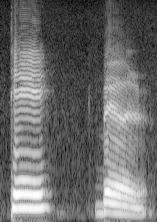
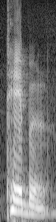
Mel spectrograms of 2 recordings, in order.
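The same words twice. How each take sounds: First: TA, pause, BLE; syllable by syllable. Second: Said in the usual way. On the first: Shown as a demonstration. Teacher reading for pupils to repeat, Table broken as TA-BLE. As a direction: Table split into two long, separate beats. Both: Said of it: "we are in two syllables word".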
